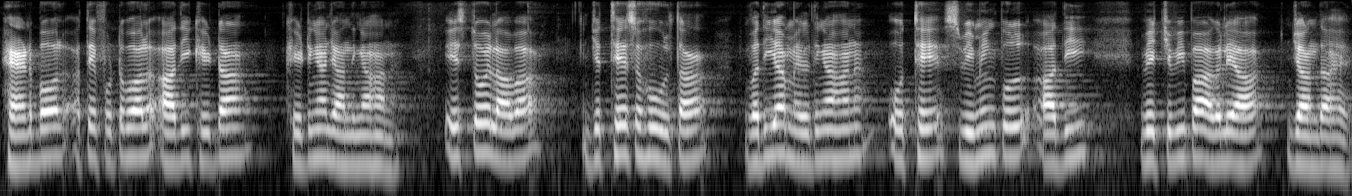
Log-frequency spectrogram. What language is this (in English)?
Punjabi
